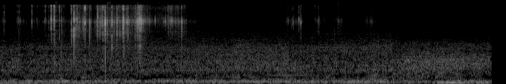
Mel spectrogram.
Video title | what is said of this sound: धनत्रयोदशीच्या दिवशी कोणकोणत्या वस्तुची खरेदी करावी👣🪔-किराणा केला सर्वांत आधी चिवडा केला🥰- | लायांचा आवाज पण असा खूप कुरकुरीत आवाज येतो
